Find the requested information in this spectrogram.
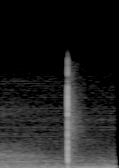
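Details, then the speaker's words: Thumb joint cracking, produced by twisting the thumb: a single sharp crack. "pointer thumb I twist the thumb there's the thumb on the left thumb on the right"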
